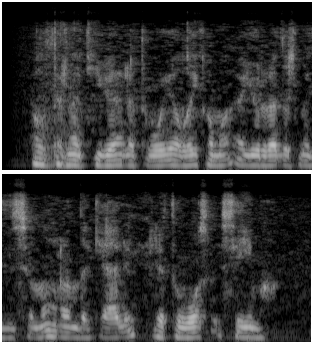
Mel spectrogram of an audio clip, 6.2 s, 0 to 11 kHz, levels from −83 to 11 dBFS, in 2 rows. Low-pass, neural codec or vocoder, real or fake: 9.9 kHz; none; real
